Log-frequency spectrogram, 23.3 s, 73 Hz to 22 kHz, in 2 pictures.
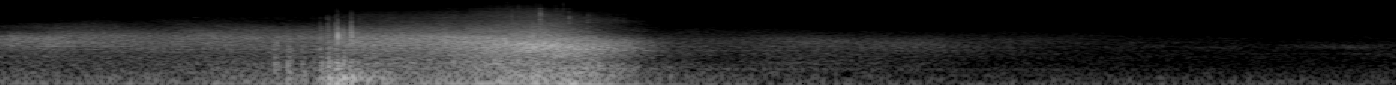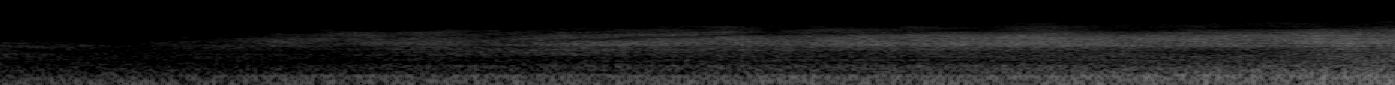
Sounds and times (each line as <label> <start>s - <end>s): Cars, trucks crossing train rails at speed 0.0s - 8.3s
